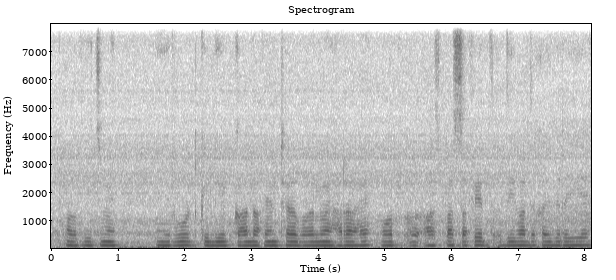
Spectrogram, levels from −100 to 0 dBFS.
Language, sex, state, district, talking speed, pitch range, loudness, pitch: Hindi, male, Bihar, Madhepura, 160 wpm, 125-130 Hz, -39 LUFS, 130 Hz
